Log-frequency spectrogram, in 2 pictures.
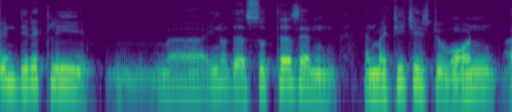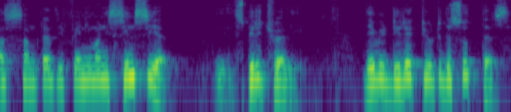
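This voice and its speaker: A man's fairly high voice with a Sri Lankan accent, dark, mellow tone and lively intonation, at a moderate pace, in a very clean recording with a silent background. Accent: non-American, Sri Lankan English. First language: Sinhala. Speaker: Buddhist monk and meditation teacher. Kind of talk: dharma talk at meditation retreat. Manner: halting, with many fillers.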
